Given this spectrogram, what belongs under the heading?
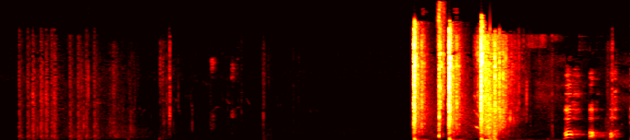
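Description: Bursts of gunfire from a VSS rifle in a video game ring out loud and close in rapid clusters during the second half, after an earlier stretch of quieter in-game activity.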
